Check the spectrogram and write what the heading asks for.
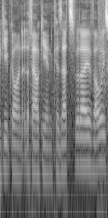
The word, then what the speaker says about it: falchion: But I think it's actually pronounced like Falchion or like Falchion or something. I got that the CH is supposed to be a sh sound instead of the ch sound, like the softer one.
